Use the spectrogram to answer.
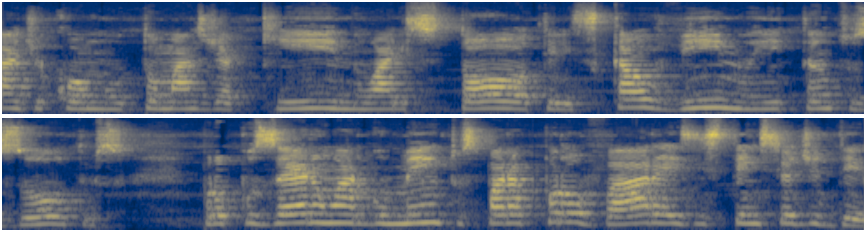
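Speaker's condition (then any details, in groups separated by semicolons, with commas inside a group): No condition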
